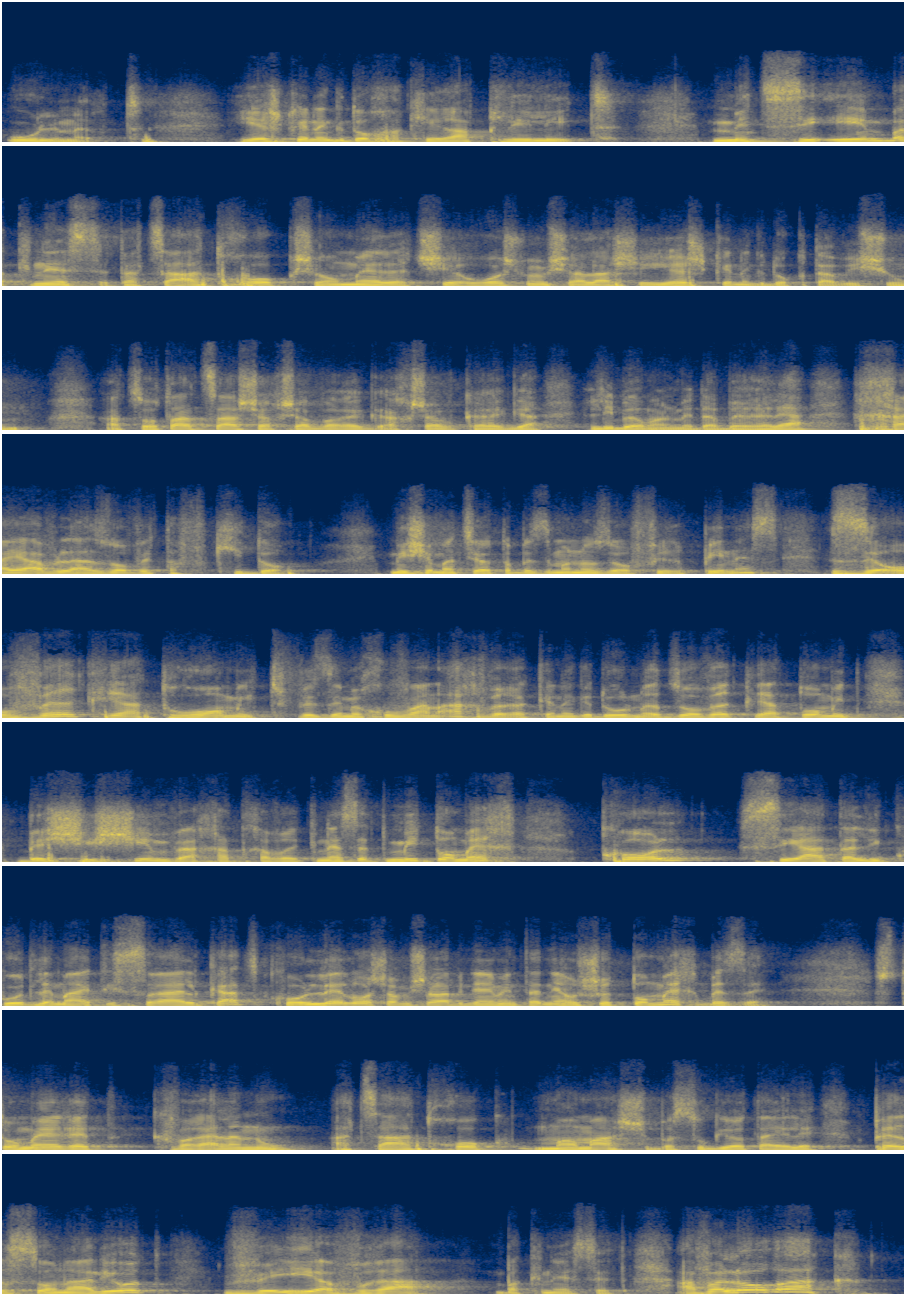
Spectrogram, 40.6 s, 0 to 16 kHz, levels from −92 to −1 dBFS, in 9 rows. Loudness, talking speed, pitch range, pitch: -14 LUFS, 125 wpm, 110-145 Hz, 125 Hz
